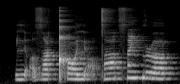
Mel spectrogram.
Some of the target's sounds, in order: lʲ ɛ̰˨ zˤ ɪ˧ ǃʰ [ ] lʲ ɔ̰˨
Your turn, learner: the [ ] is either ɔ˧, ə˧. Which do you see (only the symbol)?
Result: ɔ˧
